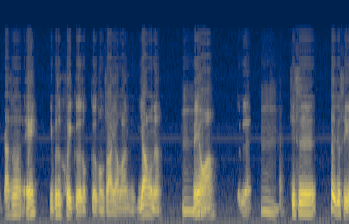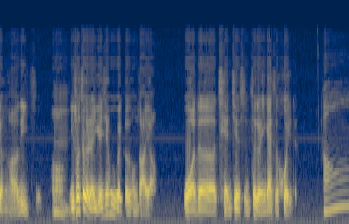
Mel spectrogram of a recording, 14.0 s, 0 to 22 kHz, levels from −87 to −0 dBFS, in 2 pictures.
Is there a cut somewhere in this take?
no; 0 cuts

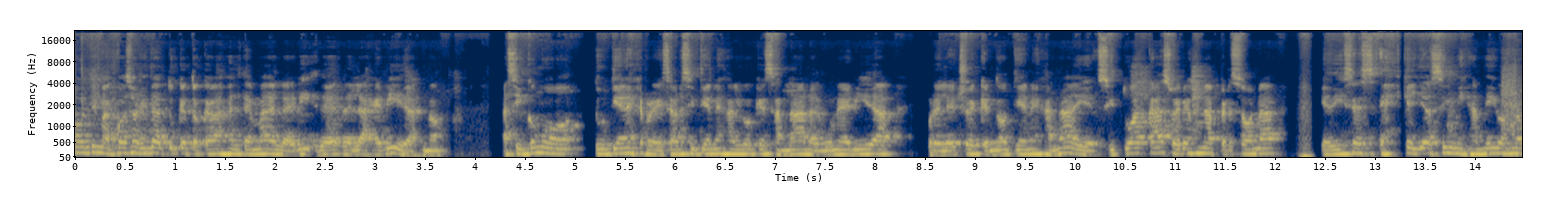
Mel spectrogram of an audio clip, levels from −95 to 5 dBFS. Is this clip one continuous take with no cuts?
yes; 0 cuts

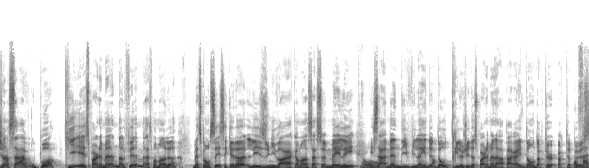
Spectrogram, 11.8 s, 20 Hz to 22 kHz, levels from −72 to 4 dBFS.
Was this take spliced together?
no; 0 cuts

